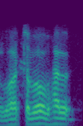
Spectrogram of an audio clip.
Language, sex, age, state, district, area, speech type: Assamese, male, 18-30, Assam, Dibrugarh, urban, conversation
